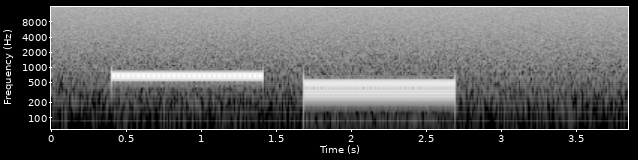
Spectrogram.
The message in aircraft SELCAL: HJ-AE

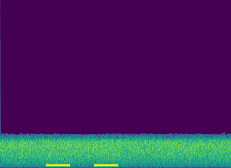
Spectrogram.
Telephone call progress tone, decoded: busy tone

